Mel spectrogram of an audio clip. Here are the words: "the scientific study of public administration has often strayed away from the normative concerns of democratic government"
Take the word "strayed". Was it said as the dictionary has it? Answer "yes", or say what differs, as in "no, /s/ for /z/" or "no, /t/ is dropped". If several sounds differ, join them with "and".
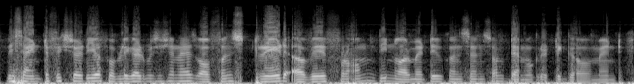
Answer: yes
